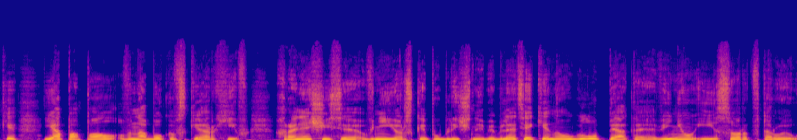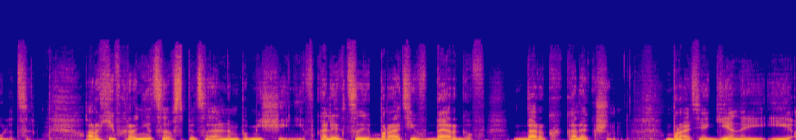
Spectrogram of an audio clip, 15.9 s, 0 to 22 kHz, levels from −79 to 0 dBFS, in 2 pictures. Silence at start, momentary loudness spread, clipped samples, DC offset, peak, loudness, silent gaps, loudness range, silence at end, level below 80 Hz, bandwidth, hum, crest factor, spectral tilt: 0.05 s; 11 LU; under 0.1%; under 0.1%; -8 dBFS; -21 LUFS; none; 3 LU; 0.05 s; -40 dBFS; 16 kHz; none; 12 dB; -5.5 dB/octave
